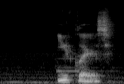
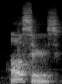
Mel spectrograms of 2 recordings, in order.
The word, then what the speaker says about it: ulcers: Ulcers? Euclers? Ucklers? Ulcers. It's ulcers. Right?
